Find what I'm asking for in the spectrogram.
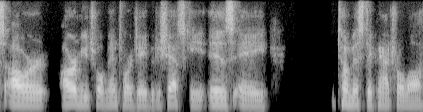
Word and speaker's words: Budziszewski: yeah Budziszewski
